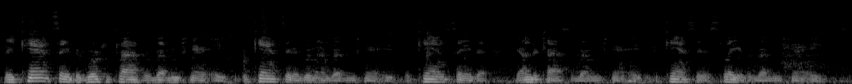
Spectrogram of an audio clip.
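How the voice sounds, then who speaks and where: A man's voice: low voice, very fast, hardly any pauses, noisy background. A male philosophy professor answering an interviewer in a conversational way. He asks mocking rhetorical questions, laughs often and repeats points for stress.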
